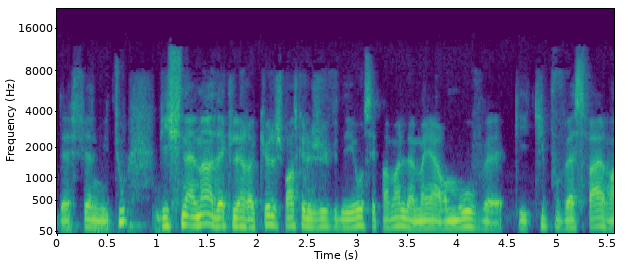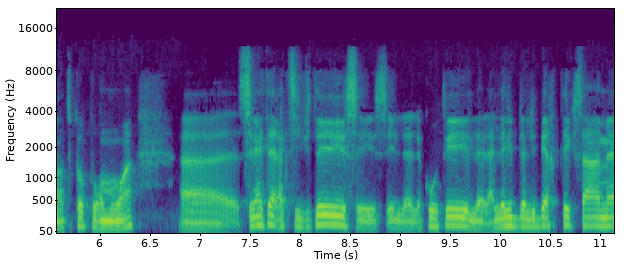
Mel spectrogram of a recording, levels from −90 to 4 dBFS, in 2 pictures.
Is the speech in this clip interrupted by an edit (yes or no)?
no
